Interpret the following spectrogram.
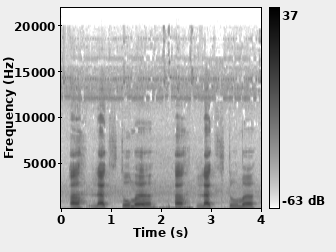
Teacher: Jadi kaf di sini kita tak perlu tekankan terlalu kuat sehingga menjadi qalqalah. Sebab kaf bukan huruf qalqalah, cuma kita bagi dia berangin sedikit.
